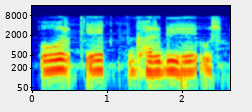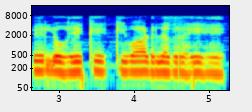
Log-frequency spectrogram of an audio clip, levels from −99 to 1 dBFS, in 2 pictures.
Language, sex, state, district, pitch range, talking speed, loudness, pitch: Hindi, male, Uttar Pradesh, Saharanpur, 150-165 Hz, 135 wpm, -16 LUFS, 155 Hz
